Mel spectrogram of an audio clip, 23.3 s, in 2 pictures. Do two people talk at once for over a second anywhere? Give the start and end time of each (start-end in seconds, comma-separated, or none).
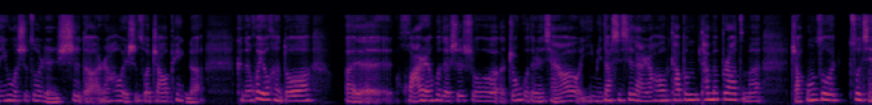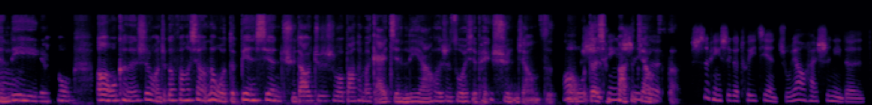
19.1-20.5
